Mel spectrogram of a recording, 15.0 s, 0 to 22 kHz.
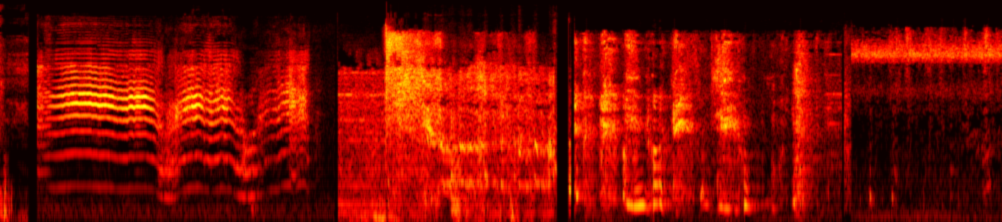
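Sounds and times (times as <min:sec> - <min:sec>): cat yowling: 0:00.6 - 0:04.7
loud noisy sound: 0:05.1 - 0:08.3.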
